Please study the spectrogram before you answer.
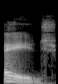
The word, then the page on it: age: anglais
